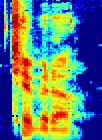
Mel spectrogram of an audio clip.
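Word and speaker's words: Thibodeaux: Thibodeau.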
